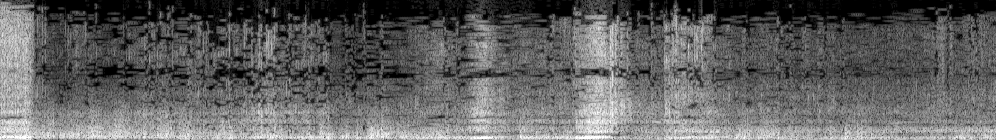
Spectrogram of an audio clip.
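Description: A big truck engine rumbles loudly and revs.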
